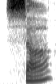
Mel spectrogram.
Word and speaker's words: s'approcher: S'approcher de, okay, C and H together, sh, and then ER at the end, et, chez. S'approcher.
